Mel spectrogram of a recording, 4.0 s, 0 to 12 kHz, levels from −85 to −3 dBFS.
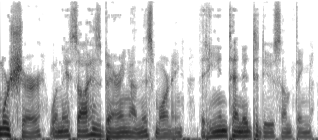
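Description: A speech clip whose level drops abruptly by about 6 dB from 3.26 s to the end, most likely because one channel drops out before the mono sum.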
